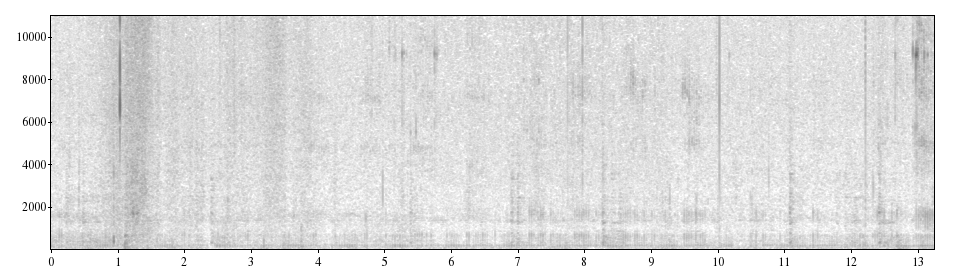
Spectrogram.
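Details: Purring black kitten kneading a pillow indoors; a steady, low, even rumble with rapid pulses runs throughout, with a few light scratchy rustles of bedding.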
